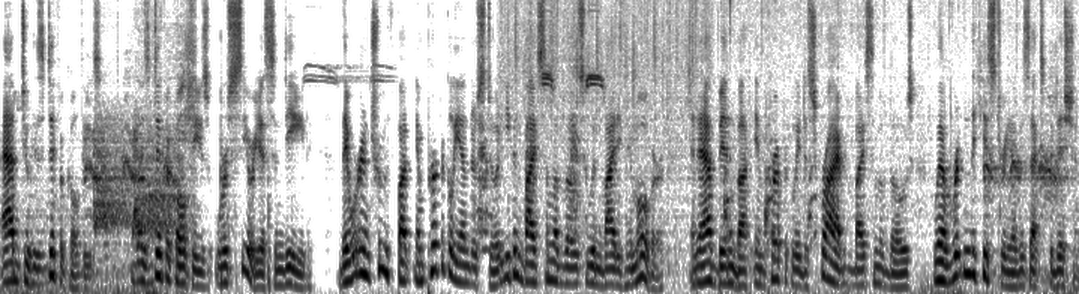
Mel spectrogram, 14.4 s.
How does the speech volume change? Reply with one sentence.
The loudness of the talking stays about the same.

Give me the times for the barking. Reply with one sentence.
You can hear the barking from 1.2 to 3.2 s, from 6.2 to 7.8 s and from 9.7 to 10.9 s.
